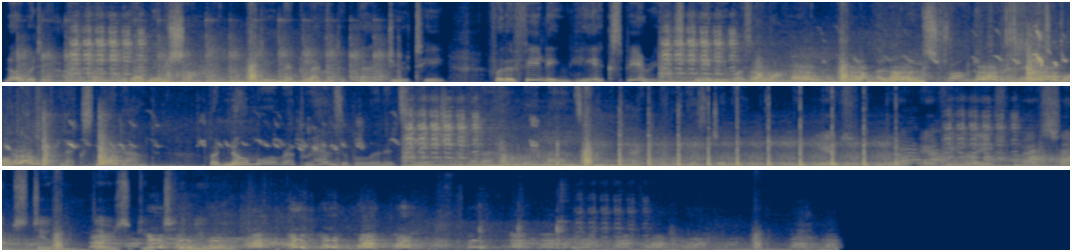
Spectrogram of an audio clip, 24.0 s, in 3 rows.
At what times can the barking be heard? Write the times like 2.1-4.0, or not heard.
5.6-9.1, 14.6-22.4.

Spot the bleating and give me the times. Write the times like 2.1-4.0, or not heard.
0.5-2.5, 4.9-7.0, 11.0-12.8, 15.1-16.7, 20.2-22.3.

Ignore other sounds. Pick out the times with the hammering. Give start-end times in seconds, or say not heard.
0.1-3.0, 7.7-8.9, 12.2-14.8, 19.1-20.4.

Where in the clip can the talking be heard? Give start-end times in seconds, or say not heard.
0.0-17.8.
